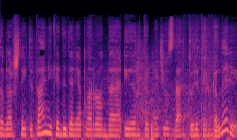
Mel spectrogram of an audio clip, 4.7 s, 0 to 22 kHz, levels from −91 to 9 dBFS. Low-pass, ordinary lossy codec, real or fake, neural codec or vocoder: 14.4 kHz; MP3, 64 kbps; fake; codec, 44.1 kHz, 2.6 kbps, DAC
